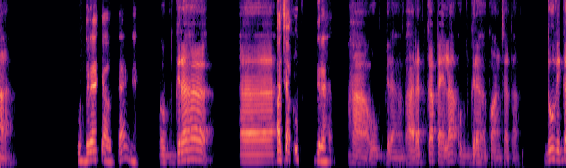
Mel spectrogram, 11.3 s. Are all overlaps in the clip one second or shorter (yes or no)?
yes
